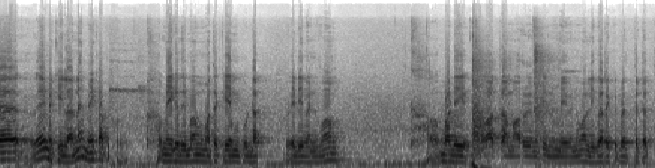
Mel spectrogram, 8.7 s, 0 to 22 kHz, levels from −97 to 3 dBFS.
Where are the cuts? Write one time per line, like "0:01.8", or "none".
0:01.5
